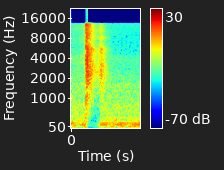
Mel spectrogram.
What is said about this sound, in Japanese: 私が「南無阿弥陀仏火の風の実」って言ったら手叩くからそしたら飛び込んでおくれ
